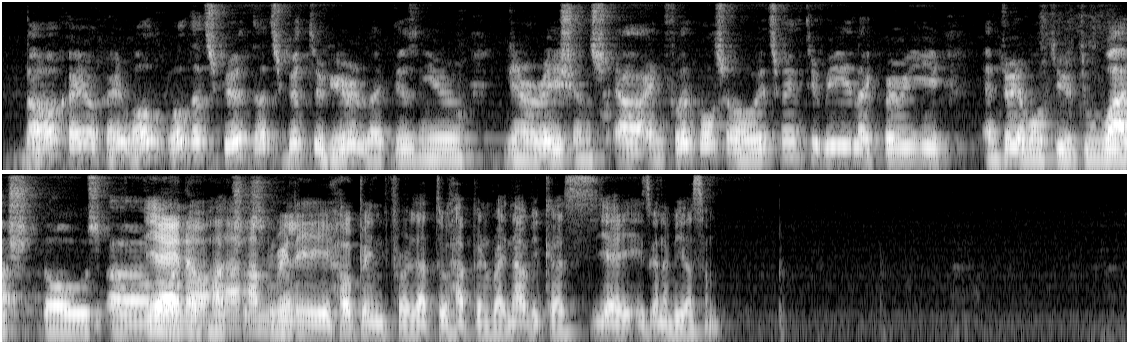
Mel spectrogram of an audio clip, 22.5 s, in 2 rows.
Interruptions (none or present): present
